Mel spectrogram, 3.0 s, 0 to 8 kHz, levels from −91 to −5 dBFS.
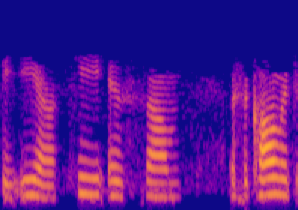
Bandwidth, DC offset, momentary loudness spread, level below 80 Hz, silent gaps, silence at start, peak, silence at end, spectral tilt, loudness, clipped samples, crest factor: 3.6 kHz; under 0.1%; 13 LU; -86 dBFS; none; 0 s; -10 dBFS; 0 s; -0.5 dB/octave; -31 LUFS; under 0.1%; 20 dB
